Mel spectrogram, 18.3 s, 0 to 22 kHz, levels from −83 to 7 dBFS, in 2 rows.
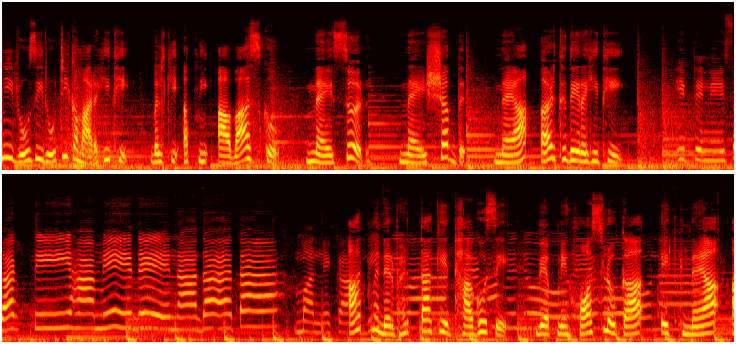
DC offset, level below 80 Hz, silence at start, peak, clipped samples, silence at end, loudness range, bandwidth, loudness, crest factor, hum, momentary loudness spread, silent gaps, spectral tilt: under 0.1%; -36 dBFS; 0 s; -2 dBFS; under 0.1%; 0 s; 5 LU; 14.5 kHz; -22 LUFS; 18 dB; none; 10 LU; none; -5.5 dB/octave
